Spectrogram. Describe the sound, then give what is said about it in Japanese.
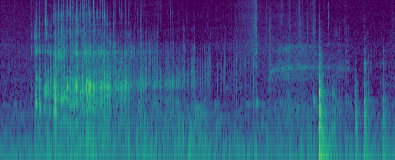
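Yebisu Premium Ale is poured into a glass in a short gurgling rush that settles into a fizzing trickle, followed by a single sharp clink near the end. Quiet, with no talking. “あの恵比寿プレミアムエールを選びたいと思いますありがとうございます、はい、それでは、えー、よろしいでしょうか、はい、ありがとうございます、はい、ではちょっと注がしていただきまして”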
